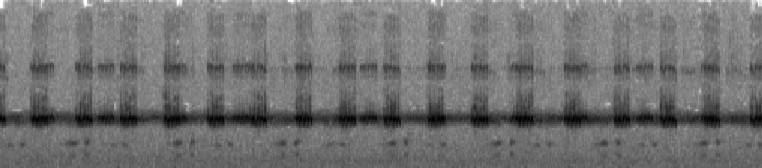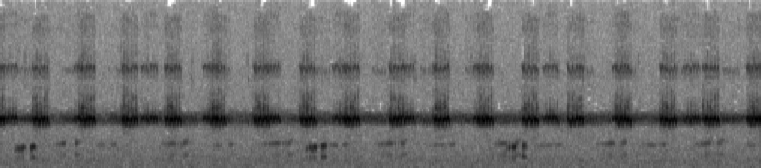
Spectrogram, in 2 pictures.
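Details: Crickets calling at night in a valley bottom, a steady high chirping pulsed about three times a second over a continuous ringing tone, with faint higher chirps from other insects scattered through.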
